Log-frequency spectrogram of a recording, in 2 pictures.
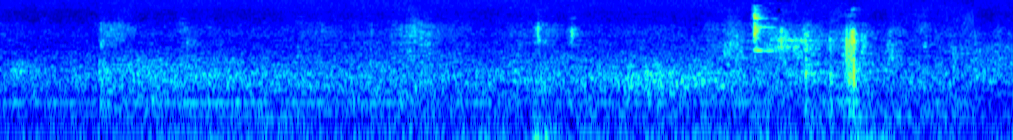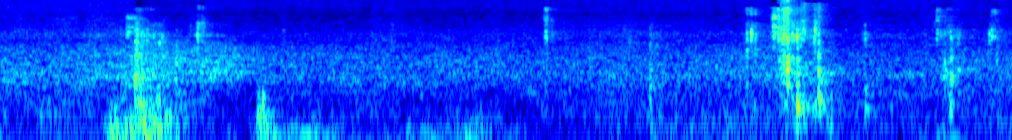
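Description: Scattered knocks and clicks of gear being handled on a plastic kayak deck, the loudest a dull thump about six seconds in and a sharp click near the end, over a faint steady hum in the first few seconds.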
